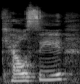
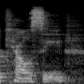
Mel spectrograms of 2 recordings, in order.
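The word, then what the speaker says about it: Kelce: pronounce his name and apparently it's either Kels or Kelsey but most people seem to say Kelsey so that's what I'm gonna go with today thank you miles Marianne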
